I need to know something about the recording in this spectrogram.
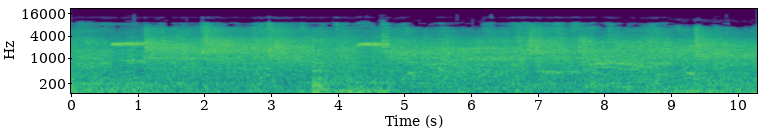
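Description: Ice hockey game sound in a rink: a steady din of skating, play and indistinct voices, with two short high-pitched tones about half a second in and again about four and a half seconds in, and a thud near the middle.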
